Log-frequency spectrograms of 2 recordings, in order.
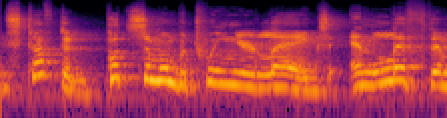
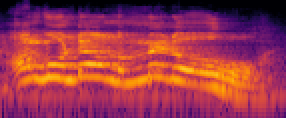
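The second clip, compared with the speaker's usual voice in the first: high, loud, slow battle call; butch gym teacher; 8 semitones higher, 3 dB louder than usual. Retold or imitated. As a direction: charge in like a tough coach. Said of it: "gym teacher would always be like".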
